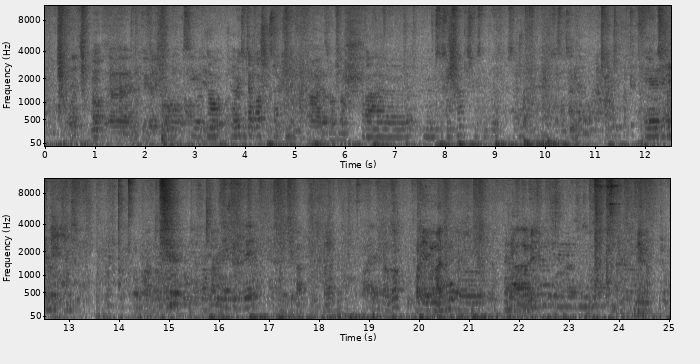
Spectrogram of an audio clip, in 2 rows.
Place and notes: {"title": "Court-St.-Étienne, Belgique - Filmmaking", "date": "2016-09-02 15:10:00", "description": "Film production, in an old school transformed in a police station. The film is called \"La Forêt\" and it's a 6 times 52 mn (Nexus Production). The recording contains timeouts, and three shootings (3:12 mn, 10:49 mn, 14:37). It's a dumb sequence when a murderer is waiting to be interrogated. Thanks to the prod welcoming me on the filmmaking.", "latitude": "50.64", "longitude": "4.57", "altitude": "69", "timezone": "Europe/Brussels"}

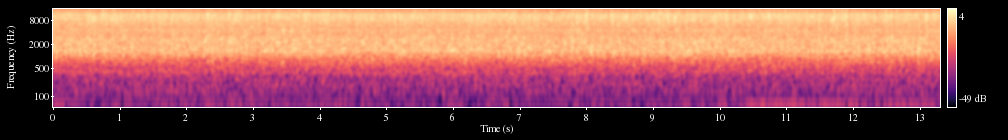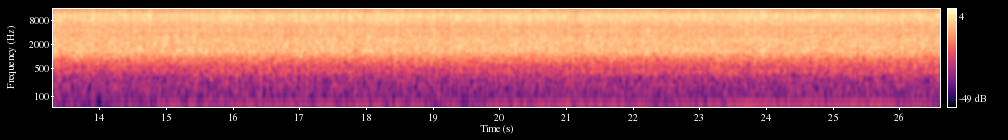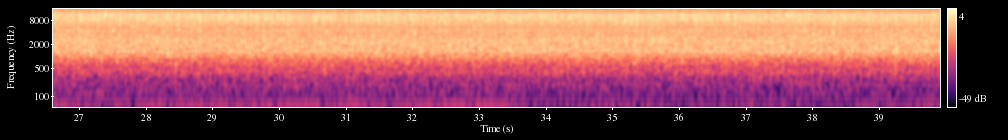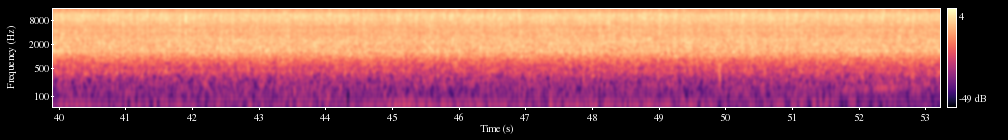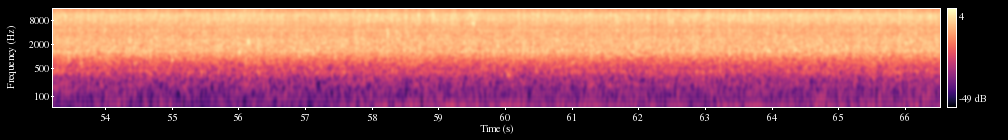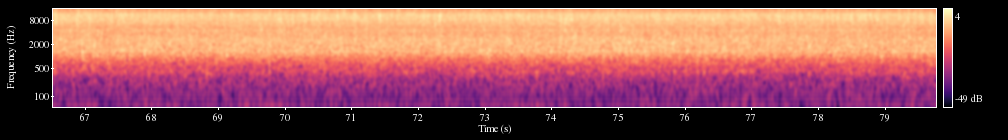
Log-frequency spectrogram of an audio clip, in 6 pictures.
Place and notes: {"title": "Berlin, Görlitzer Park - little artificial creek", "date": "2011-04-08 19:40:00", "description": "artificial creek in Görlitzer Park, windy spring evening", "latitude": "52.50", "longitude": "13.44", "altitude": "39", "timezone": "Europe/Berlin"}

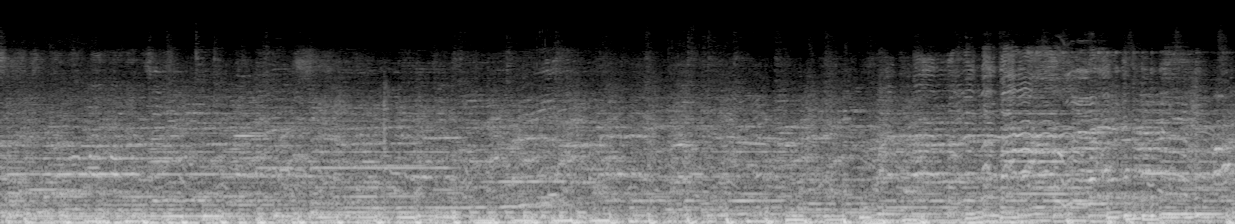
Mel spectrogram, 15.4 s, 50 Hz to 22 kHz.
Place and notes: {"title": "三芝區新庄里, 新北市 - At the junction", "date": "2012-06-25 12:44:00", "description": "Traditional temple festival parade, Traffic Sound\nZoom H4n+Rode NT4 ( soundmap 20120625-36 )", "latitude": "25.27", "longitude": "121.51", "altitude": "31", "timezone": "Asia/Taipei"}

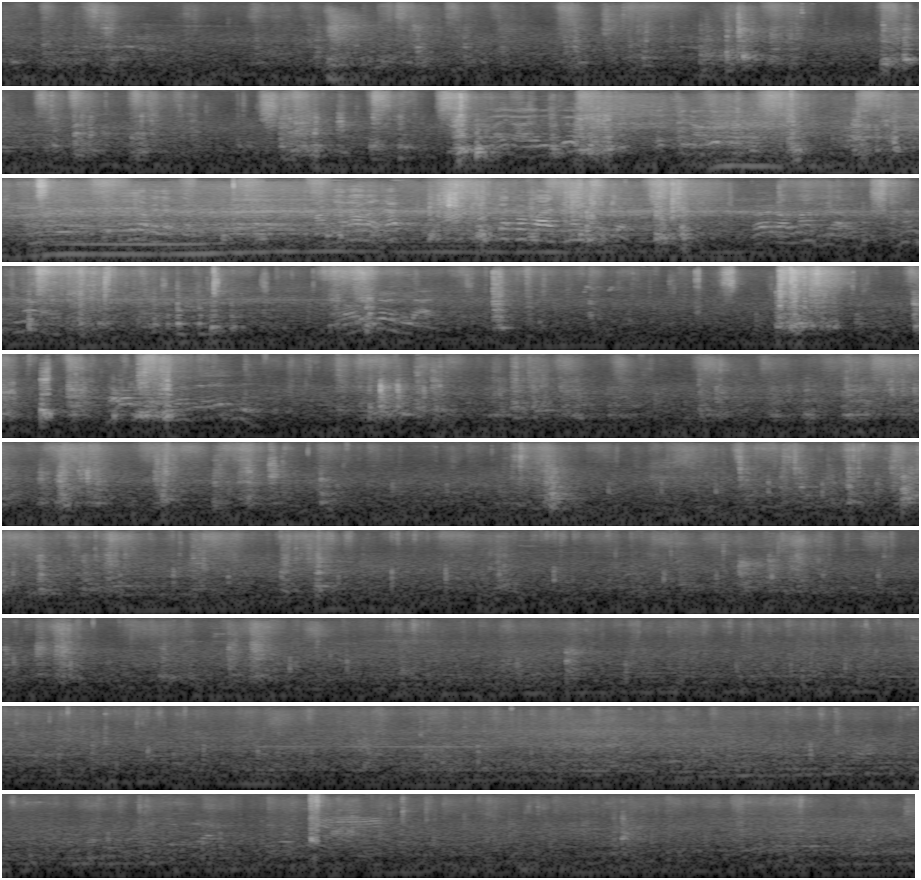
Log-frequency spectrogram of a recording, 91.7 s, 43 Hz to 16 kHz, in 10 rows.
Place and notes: {"title": "Fullmoon Nachtspaziergang Part IX", "date": "2010-10-23 22:37:00", "description": "Fullmoon on Istanbul, continuing the nightwalk, passing a home delivery courier, road sweepers, a plastic recycler, tea drinkers and backgammon players.", "latitude": "41.06", "longitude": "28.99", "altitude": "124", "timezone": "Europe/Istanbul"}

